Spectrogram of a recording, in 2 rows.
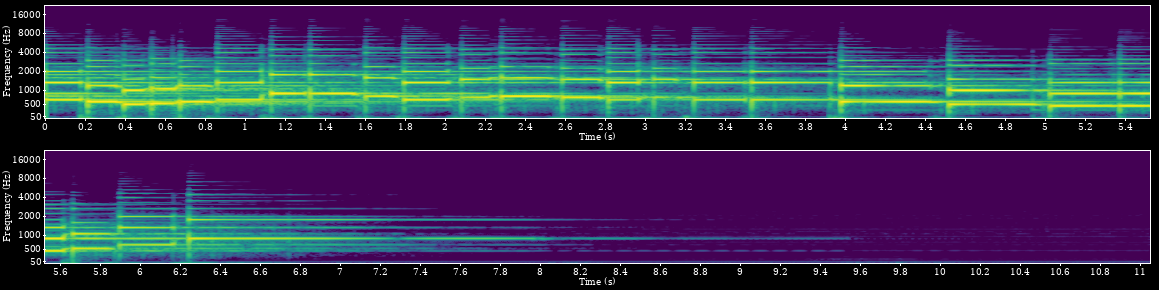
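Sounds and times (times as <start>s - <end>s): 
Irish mandolin melody in A Dorian: 0.0s - 8.4s.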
